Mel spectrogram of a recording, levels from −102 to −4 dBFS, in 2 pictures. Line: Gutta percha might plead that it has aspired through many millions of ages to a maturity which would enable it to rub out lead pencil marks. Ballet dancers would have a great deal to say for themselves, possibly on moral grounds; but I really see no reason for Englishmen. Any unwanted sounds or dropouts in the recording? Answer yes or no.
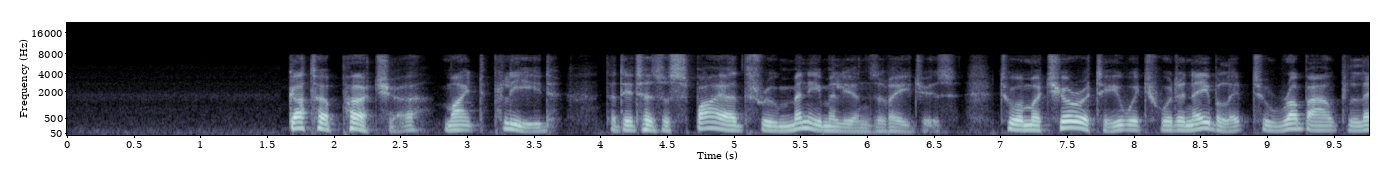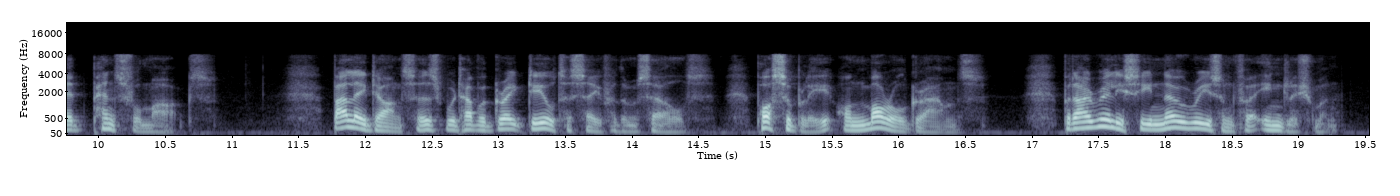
no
